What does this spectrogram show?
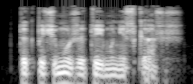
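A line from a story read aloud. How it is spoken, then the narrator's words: Calm. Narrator (Russian): спокойно произнесла Рит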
